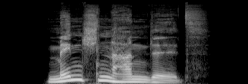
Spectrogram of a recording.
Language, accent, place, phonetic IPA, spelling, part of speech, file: German, Germany, Berlin, [ˈmɛnʃn̩ˌhandl̩s], Menschenhandels, noun, De-Menschenhandels.ogg
- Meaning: genitive of Menschenhandel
